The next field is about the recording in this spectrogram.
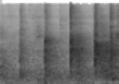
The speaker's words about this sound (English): Clap for the pastor.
